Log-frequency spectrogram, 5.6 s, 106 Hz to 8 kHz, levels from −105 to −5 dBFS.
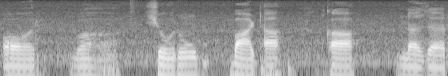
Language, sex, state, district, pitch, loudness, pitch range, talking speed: Hindi, female, Madhya Pradesh, Dhar, 95 Hz, -18 LUFS, 95-105 Hz, 65 wpm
